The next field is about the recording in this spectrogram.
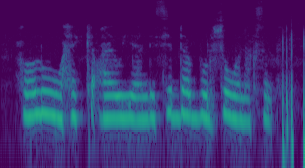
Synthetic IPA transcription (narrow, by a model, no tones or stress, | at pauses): ħɔːlʊɦʊwɑħɑjkʰɐ̰ʕɑːwɪjaːnɖɪsɪd̪ɐbʊlʃɔwɑnaːɡsɐn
